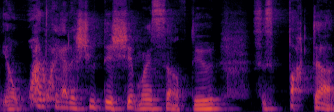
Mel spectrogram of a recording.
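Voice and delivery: angry ranting outburst. Retelling own complaint backstage before walking out on stage: imitating own angry rant. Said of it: "I was so mad".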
